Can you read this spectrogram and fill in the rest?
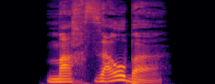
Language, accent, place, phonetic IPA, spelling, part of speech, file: German, Germany, Berlin, [ˌmax ˈzaʊ̯bɐ], mach sauber, verb, De-mach sauber.ogg
- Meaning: 1. singular imperative of saubermachen 2. first-person singular present of saubermachen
